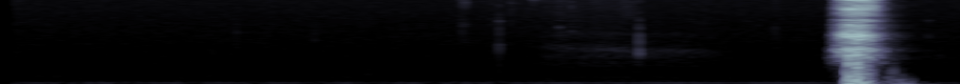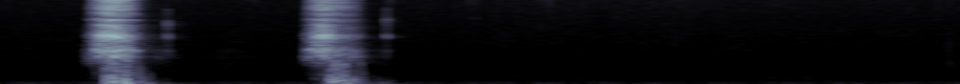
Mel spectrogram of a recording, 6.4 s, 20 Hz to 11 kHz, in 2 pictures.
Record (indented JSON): {
  "exhalation_length": "6.4 s",
  "exhalation_amplitude": 27790,
  "exhalation_signal_mean_std_ratio": 0.18,
  "survey_phase": "beta (2021-08-13 to 2022-03-07)",
  "age": "18-44",
  "gender": "Female",
  "wearing_mask": "No",
  "symptom_cough_any": true,
  "symptom_runny_or_blocked_nose": true,
  "symptom_sore_throat": true,
  "symptom_fatigue": true,
  "symptom_fever_high_temperature": true,
  "symptom_headache": true,
  "symptom_change_to_sense_of_smell_or_taste": true,
  "symptom_other": true,
  "smoker_status": "Never smoked",
  "respiratory_condition_asthma": true,
  "respiratory_condition_other": false,
  "recruitment_source": "Test and Trace",
  "submission_delay": "1 day",
  "covid_test_result": "Positive",
  "covid_test_method": "ePCR"
}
